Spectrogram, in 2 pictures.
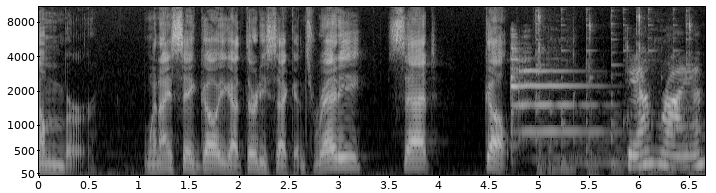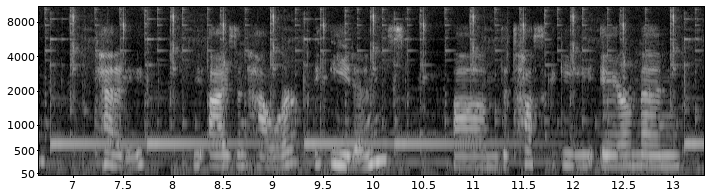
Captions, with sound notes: When I say go, you got 30 seconds. Ready, set, go. (bell dings) - Dan Ryan, Kennedy, (bell chiming) the Eisenhower, the Edens, (bell chiming) the Tuskegee Airmen Expressway.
